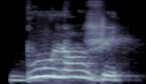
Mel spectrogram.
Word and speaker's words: boulanger: é a transformação, tanto na escrita quanto na pronúncia? Eu vou falar e você repete. Boulanger.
